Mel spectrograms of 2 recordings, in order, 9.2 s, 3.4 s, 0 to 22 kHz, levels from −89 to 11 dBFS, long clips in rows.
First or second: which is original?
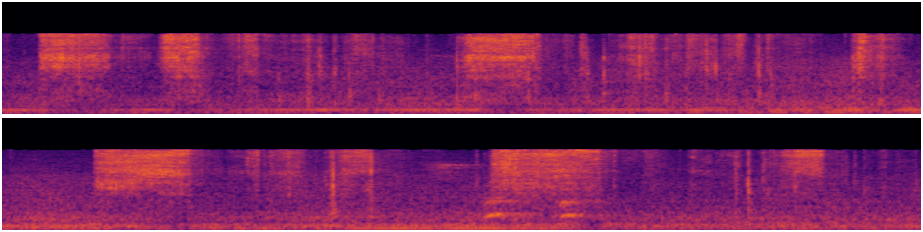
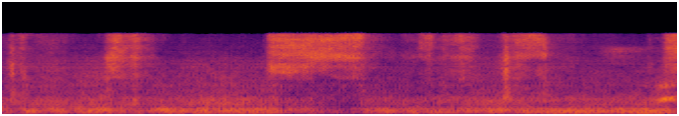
first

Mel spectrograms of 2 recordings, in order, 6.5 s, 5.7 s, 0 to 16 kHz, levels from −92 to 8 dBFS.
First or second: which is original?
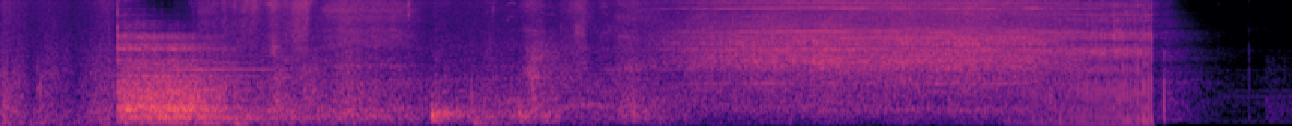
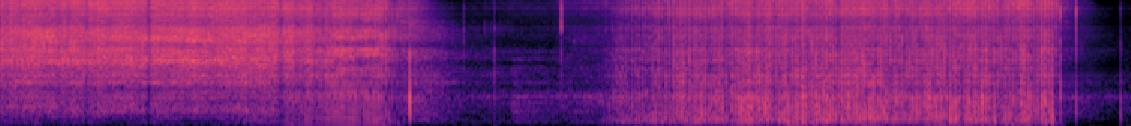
first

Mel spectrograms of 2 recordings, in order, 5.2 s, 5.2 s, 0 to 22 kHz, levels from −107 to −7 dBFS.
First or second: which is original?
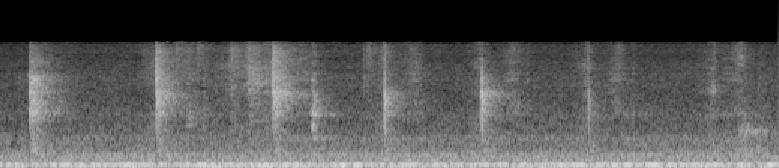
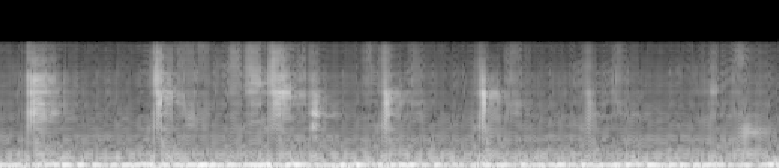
first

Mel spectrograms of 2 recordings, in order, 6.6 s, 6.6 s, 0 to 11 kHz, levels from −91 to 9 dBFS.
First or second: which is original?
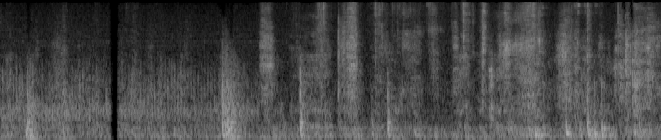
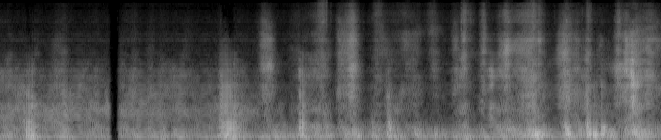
first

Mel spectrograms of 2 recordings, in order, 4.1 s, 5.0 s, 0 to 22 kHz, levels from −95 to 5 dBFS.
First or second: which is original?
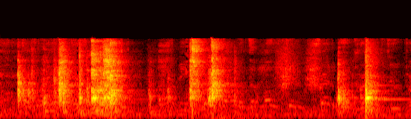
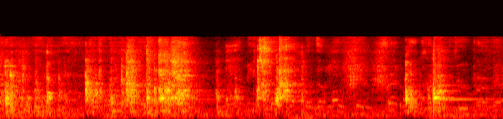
first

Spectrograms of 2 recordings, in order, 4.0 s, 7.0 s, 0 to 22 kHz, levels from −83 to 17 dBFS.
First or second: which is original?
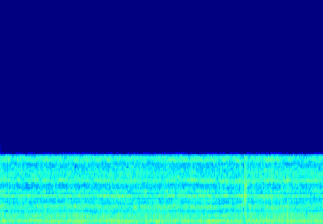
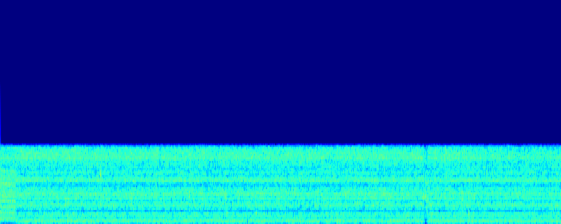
second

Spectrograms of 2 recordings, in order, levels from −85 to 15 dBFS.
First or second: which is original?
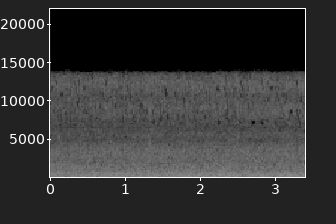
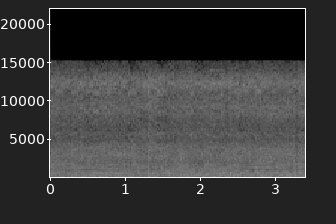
first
